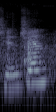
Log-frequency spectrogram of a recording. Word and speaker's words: Cin Cin: The first one is, I believe I saw something about it being pronounced Cin Cin.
